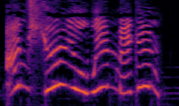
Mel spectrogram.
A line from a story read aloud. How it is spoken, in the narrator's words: I called out of the cage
